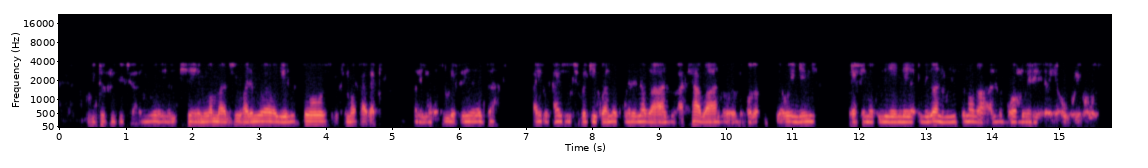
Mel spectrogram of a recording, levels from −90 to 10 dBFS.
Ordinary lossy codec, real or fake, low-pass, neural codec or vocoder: Opus, 24 kbps; fake; 3.6 kHz; codec, 16 kHz, 4.8 kbps, FACodec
